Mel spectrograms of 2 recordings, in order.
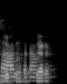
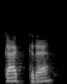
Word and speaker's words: chakra: Chakra, En vez chakra, en vez de pronunciar cacra, se pronuncia chakra.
